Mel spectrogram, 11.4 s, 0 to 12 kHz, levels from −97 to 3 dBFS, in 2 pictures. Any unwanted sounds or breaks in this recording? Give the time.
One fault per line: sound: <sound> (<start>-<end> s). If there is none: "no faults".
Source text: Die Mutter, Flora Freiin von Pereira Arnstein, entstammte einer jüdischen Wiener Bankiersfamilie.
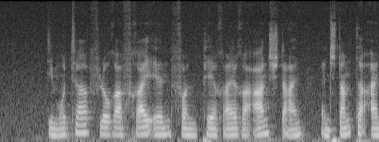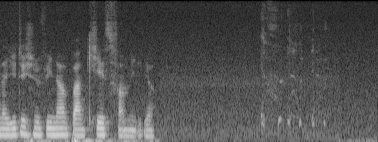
sound: cough (9.3-10.6 s)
